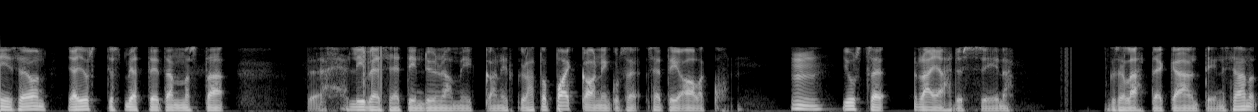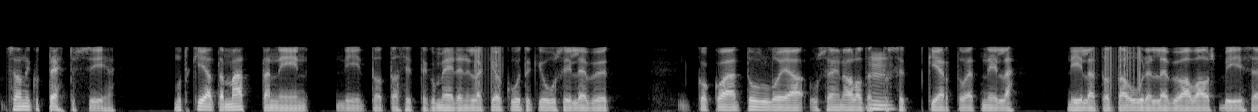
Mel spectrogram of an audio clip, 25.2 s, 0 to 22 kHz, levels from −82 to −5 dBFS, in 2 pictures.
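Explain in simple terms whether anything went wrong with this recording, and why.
Bit errors on a digital phone line flipped individual bits, corrupting single sound samples. You hear brief bursts of sharp ticking crackle over the speech at 3.61–3.82, 10.60–10.72 (right after "se räjähdys siinä"), 17.32–17.61 and 23.49–23.98 seconds.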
